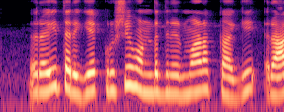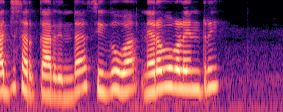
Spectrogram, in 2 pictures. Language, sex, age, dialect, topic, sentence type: Kannada, female, 18-24, Dharwad Kannada, agriculture, question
